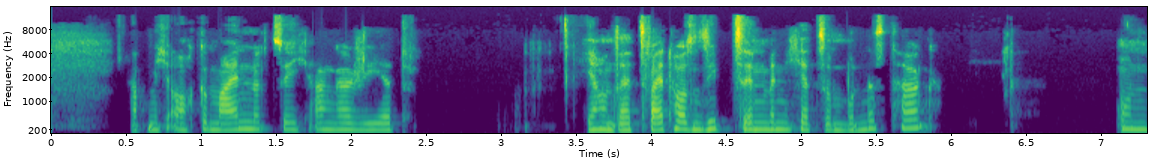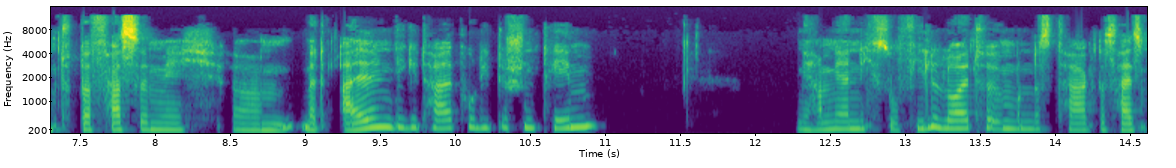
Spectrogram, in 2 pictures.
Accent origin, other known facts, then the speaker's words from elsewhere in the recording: Brandenburg, Germany; Ich komme aus Brandenburg. Ich habe mich zwischendurch, wie viele andere, zum Mauerfall junge Frauen auch viel herumgetrieben im Rest der Welt und auch in Westdeutschland. Aber seit vielen Jahren bin ich wieder zurück in Brandenburg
